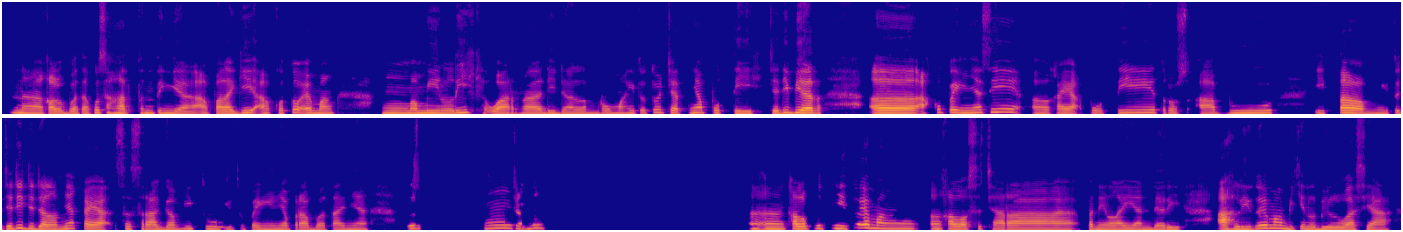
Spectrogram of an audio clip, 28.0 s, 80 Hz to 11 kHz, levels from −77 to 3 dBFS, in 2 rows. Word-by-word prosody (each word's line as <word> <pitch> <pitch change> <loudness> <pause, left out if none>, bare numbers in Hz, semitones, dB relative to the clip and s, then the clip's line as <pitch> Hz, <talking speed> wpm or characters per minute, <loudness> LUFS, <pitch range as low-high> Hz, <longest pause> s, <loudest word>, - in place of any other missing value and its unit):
Nah, 225 -2 +1
kalau 200 0 +3
buat 195 -2 -2
aku 230 - -3
sangat 220 -3 +1
penting 215 +1 -2
ya, - - 0 0.2
apalagi 195 +2 +1 0.2
aku 215 +1 -5
tuh 280 - +4
emang, 215 -1 0 0.5
mmm, 230 0 +1
memilih 230 +2 +2 0.3
warna 200 0 +1 0.2
di 210 - -2
dalam 195 0 -3
rumah 210 0 -4
itu - - -9
tuh 275 - -1
catnya 225 +3 0
putih. 215 -4 -3 0.2
Jadi 210 +4 +1
biar, 235 -2 +10 0.6
eee, 230 -1 +9
aku 290 - -7
pengennya 255 -1 +2
sih, 305 0 +1 0.3
eee, 195 -1 -3
kayak 200 -2 +1
putih 220 +4 -5 0.3
terus 210 -2 -7 0.2
abu 195 +2 -4 0.8
hitam 220 +1 +6 0.2
gitu, 190 +3 -11
jadi 265 +5 +3
di - - +1
dalamnya 220 +5 +1
kayak 210 -3 +3 0.2
seseragam 215 -2 -2
itu 240 0 -11 0.2
gitu 190 -1 -14
pengennya 190 0 -4
perabotannya, 190 -1 -5 0.4
terus 270 0 -2 0.7
hmm, 290 +2 -2
catnya 260 +5 -4 2.1
Heeh, 240 0 +1
kalau 235 0 +5
putih 275 +1 -4
itu - - -32
emang 280 -4 +1 0.4
eee, 235 0 -2
kalau 230 -1 +3
secara 200 -2 -3 0.7
penilaian 195 -2 -2
dari 195 +1 -2 0.4
ahli 225 0 +5
itu 275 - -2
emang 295 -1 +1
bikin 210 +1 -5
lebih 205 +1 -1
luas 200 0 0
ya, 175 -2 -3
215 Hz, 135 wpm, -23 LUFS, 200-235 Hz, 2.1 s, biar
